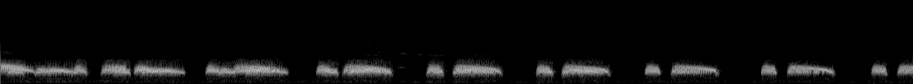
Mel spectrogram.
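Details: Spotted dove singing at Bờ Y in Kon Tum, Vietnam, 28 November 2017. Steady run of soft hollow coos, each brief note leading into a longer falling coo, close to one phrase per second with short gaps.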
